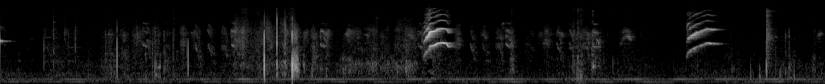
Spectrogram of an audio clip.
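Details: Two clear upswept chirps from pet canaries sound midway and later, preceded by clattering clicks and rustling as the birds move about.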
